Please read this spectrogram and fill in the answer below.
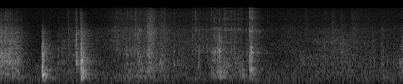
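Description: A few light clicks and taps from handling a small plastic tub of linseed oil, sharpest in the first second and quieter after about two and a half seconds.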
